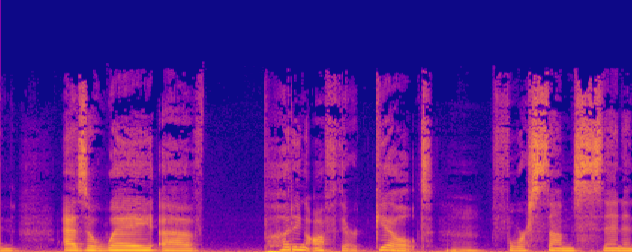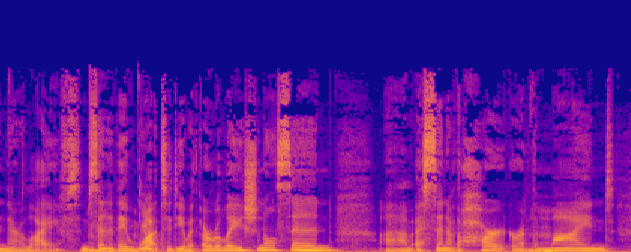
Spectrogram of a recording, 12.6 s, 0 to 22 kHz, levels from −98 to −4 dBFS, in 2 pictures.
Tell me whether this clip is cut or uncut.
uncut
